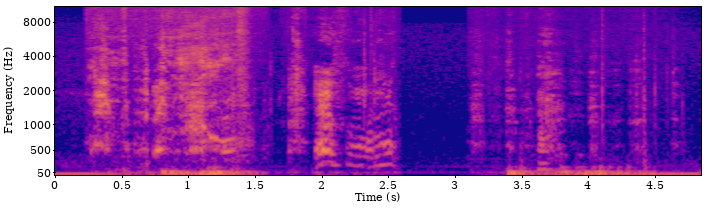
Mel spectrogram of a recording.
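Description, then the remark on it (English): A pet dog kept as a guard dog pants in quick, breathy bursts, pausing briefly after a short whiny vocal sound, then panting again over a low background rumble. “But, yeah, I got this fuzzy bastard as a guard dog, and, well.”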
